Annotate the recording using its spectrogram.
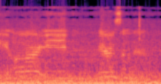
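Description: Steady low rumble of a car driving, heard from inside the cabin, with a woman's voice talking over it.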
